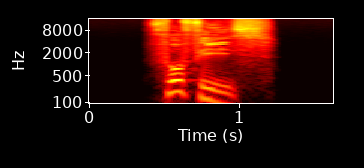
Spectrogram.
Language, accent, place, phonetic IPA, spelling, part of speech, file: German, Germany, Berlin, [ˈfʊfis], Fuffis, noun, De-Fuffis.ogg
- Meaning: plural of Fuffi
